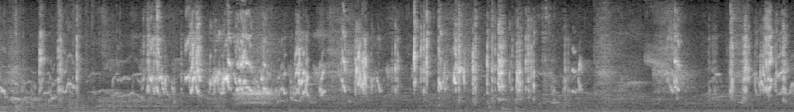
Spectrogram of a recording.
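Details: Budgerigars keep up a steady stream of short scratchy chirps, clicks and squawks, irregular and overlapping, moderately loud over a low rumbling background.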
